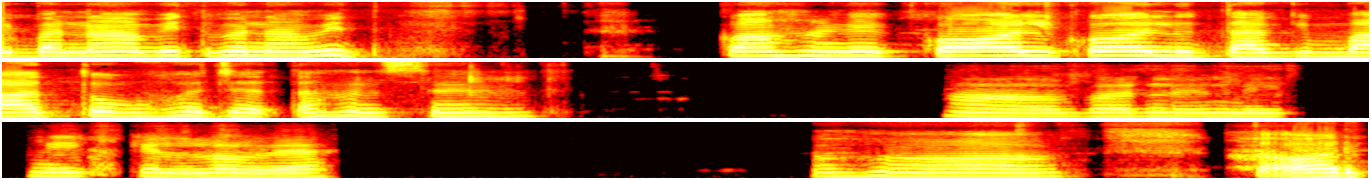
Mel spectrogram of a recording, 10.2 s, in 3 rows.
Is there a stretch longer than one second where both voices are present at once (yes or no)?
no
